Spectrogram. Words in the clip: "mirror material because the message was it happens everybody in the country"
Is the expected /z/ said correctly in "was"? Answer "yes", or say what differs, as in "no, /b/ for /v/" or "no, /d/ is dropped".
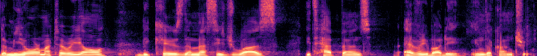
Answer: yes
